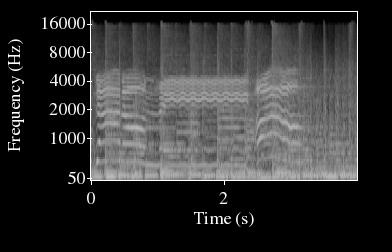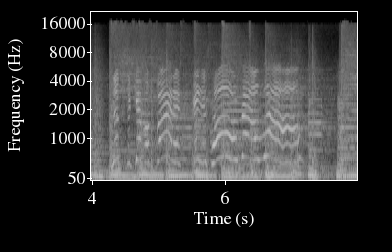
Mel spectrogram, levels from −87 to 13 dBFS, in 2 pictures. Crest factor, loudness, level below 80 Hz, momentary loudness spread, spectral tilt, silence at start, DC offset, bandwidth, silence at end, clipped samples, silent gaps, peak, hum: 14 dB; -17 LUFS; -34 dBFS; 7 LU; -4 dB/octave; 0 s; under 0.1%; 17.5 kHz; 0 s; under 0.1%; none; -2 dBFS; none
